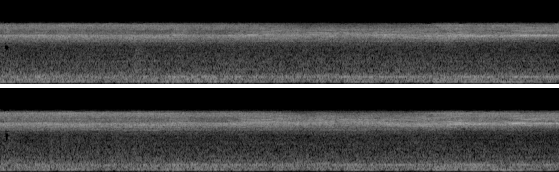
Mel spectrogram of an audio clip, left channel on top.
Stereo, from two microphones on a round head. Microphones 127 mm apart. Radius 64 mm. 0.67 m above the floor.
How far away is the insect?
About 2.5 m.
